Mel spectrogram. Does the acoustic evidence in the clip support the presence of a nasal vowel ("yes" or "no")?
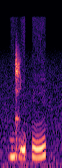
yes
